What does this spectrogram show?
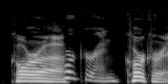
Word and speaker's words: Catherine Corcoran: You pronounced it right when we did this the other day. Corcoran.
